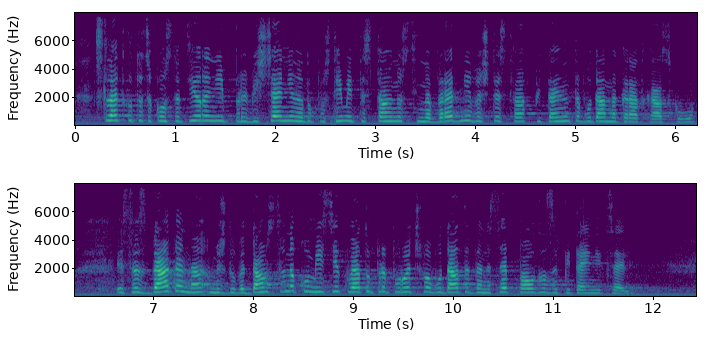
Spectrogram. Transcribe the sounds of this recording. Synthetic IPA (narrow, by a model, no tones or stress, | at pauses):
slɛt̪kɐt̪ɔsəkonst̪ɐt̪iɾənipɾɛviʃɛniənɐd̪opʊst̪imit̪ɛst̪ɔjnost̪inɐvɾɛd̪nivɛʃt̪ɛst̪vafpit̪ɛjnət̪əvod̪anɐɡɾat̪xaskovo | ɛsəzd̪ad̪ɛnəmɛʒd̪ʊvɛd̪amst̪vɛnəkomisijəkojat̪opɾɛpoɾət͡ʃvəvod̪at̪əd̪ɐnɛsɛpɔlˠzvəzɐpit̪ɛjnit̪sɛli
